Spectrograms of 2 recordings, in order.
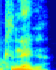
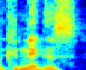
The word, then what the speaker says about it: Knigga: don't know what the Kniggas stand for. These Kniggas stand on business. Well, we thought the K was silent. Luckily, it's not.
